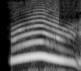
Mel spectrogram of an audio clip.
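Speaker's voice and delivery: a sudden high burst of laughter; shrieking laugh. Real, not acted. Reacting to a replay, bursting into a high shrieking laugh.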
